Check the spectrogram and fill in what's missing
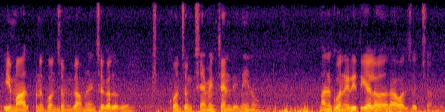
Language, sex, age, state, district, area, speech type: Telugu, male, 18-30, Andhra Pradesh, N T Rama Rao, rural, spontaneous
